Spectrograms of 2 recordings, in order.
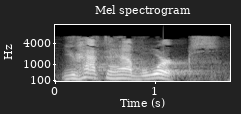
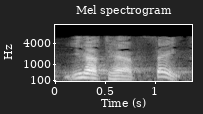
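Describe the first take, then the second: First: "works" set apart and landed firmly; slow, measured line leaning on "works"; stress on works. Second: "faith" set apart as the counterpoint; measured line leaning on "faith"; stress on faith. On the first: Preacher giving James's side to the congregation, stress on works. Contrasting James with Paul's claim. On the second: Preacher giving Paul's side to the congregation, stress on faith. Contrasting Paul with James's claim. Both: Shown as a demonstration.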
